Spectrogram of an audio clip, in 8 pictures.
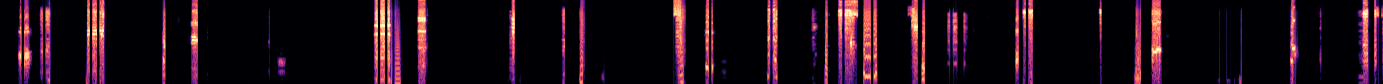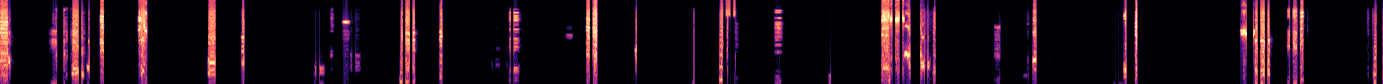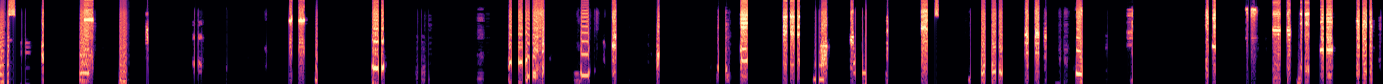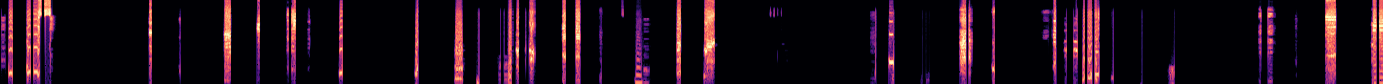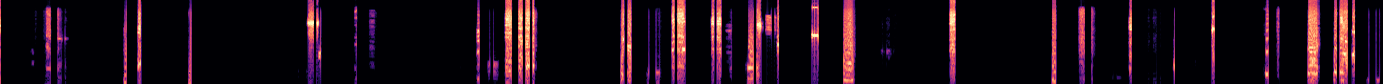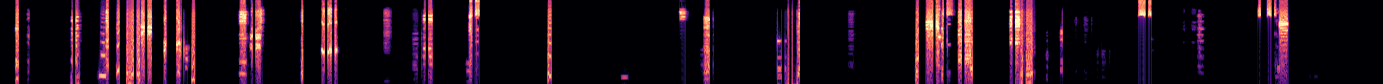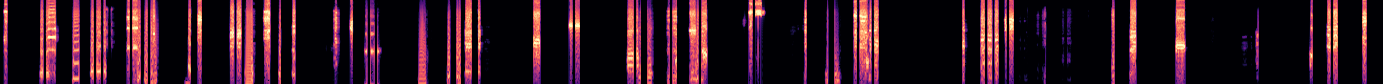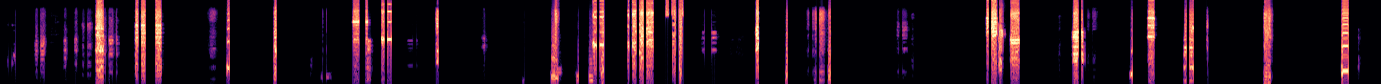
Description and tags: Video codec audio glitches
Audio glitches of a video conversion from mkv to mpg file.
errors, glitches, noises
